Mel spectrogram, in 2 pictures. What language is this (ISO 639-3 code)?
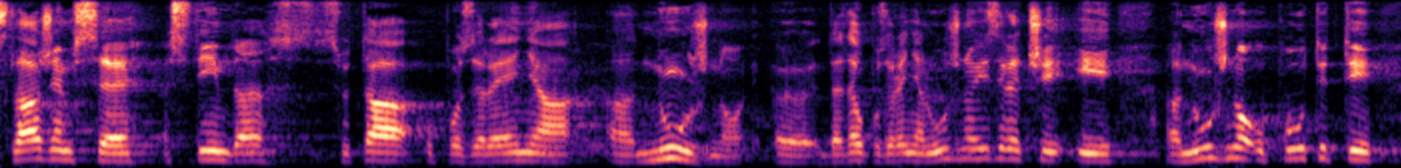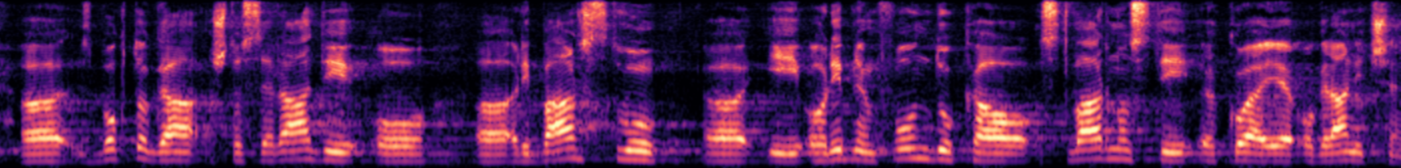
hrv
